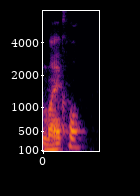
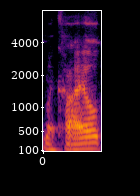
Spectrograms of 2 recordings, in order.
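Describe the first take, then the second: First: The name is said as My-kul. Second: The name is said as Mee-kha-eel. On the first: This is how the person actually says it. "but he pronounced it Michael" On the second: This is how the spelling suggests it is said. "It looks like he might pronounce it Mikhail"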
